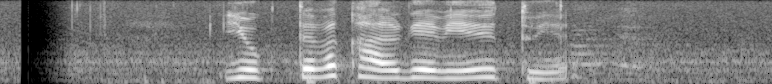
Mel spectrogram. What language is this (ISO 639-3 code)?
sin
